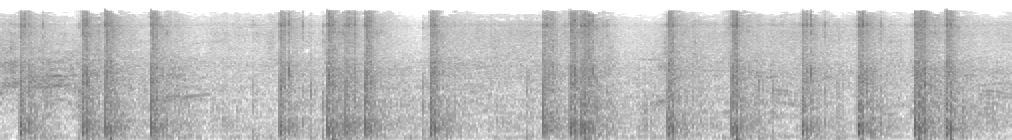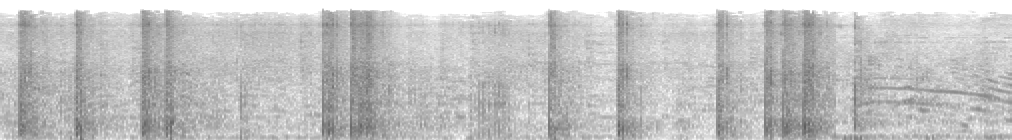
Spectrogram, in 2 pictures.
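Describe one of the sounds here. Fireworks burst with rapid loud bangs.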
